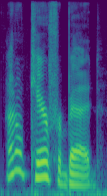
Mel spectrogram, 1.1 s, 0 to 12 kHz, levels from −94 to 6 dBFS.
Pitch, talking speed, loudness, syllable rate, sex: 200 Hz, 280 wpm, -16 LUFS, 5.4 syllables/s, female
